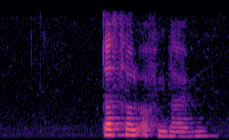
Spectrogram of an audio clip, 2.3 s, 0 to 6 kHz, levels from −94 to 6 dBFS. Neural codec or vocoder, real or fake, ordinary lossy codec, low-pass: none; real; none; 5.4 kHz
